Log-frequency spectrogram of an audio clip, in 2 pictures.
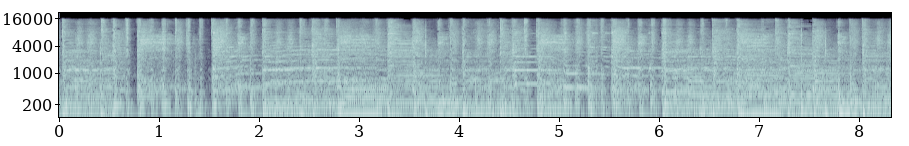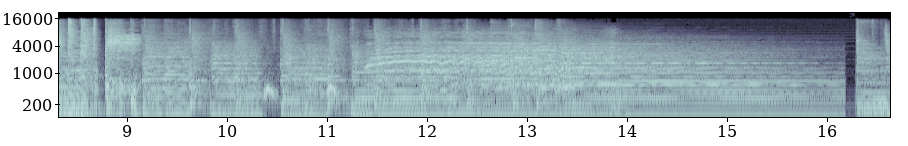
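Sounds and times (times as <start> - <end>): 
music: 0.0 - 16.6
horse whinnying: 11.3 - 14.4.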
